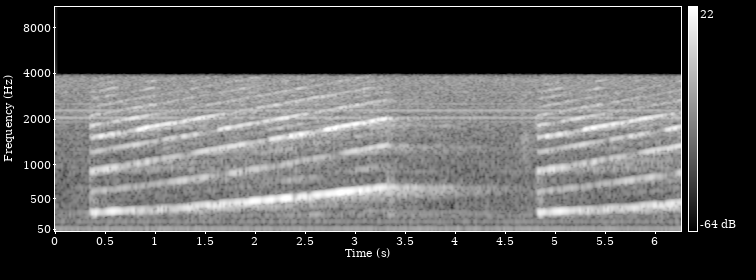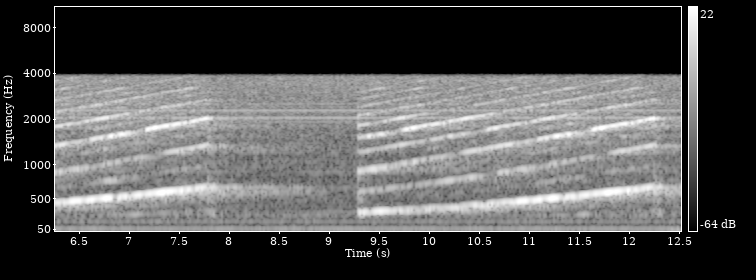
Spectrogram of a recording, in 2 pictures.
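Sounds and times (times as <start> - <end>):
police siren: 0.4 - 12.5.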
